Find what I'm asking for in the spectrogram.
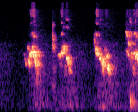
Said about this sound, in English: Joined here tonight, as always, by Soup Spoon the Bird.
